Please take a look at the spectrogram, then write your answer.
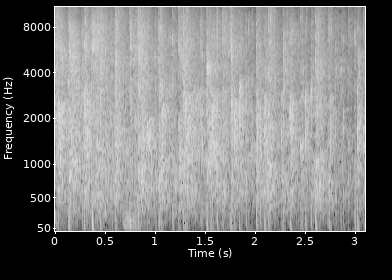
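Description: An audience at a lecture claps in a dense, rapid patter of many hands, close and loud, holding steady for a few seconds.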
